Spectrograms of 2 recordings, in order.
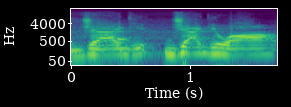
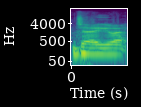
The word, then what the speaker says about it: Jaguar: in the comment section, it's Jaguar, like they want me to pronounce it. Jaguar, like the Brits.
